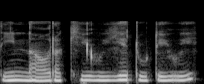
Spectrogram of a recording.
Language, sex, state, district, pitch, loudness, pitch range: Hindi, female, Jharkhand, Ranchi, 190 Hz, -16 LUFS, 185-200 Hz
